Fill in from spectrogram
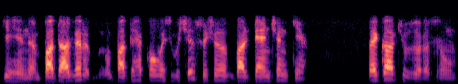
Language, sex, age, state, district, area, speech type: Kashmiri, male, 45-60, Jammu and Kashmir, Srinagar, urban, conversation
